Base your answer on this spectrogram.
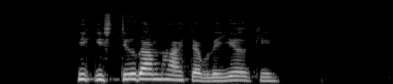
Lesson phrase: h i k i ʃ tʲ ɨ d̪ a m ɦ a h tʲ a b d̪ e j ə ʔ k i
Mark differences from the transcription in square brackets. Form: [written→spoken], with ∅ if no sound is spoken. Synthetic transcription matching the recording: h i k i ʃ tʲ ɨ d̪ a m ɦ a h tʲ a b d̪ e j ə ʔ k i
